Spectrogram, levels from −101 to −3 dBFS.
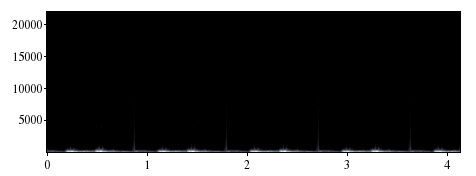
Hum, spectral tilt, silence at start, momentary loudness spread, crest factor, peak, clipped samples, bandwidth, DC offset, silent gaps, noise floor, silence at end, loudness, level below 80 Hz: none; -18.5 dB/octave; 0.2 s; 9 LU; 20 dB; -2 dBFS; under 0.1%; 0.4 kHz; under 0.1%; none; -52 dBFS; 0.15 s; -25 LUFS; -26 dBFS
